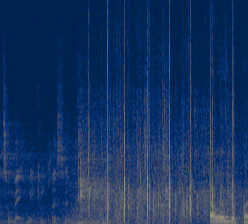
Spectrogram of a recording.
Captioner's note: clapping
